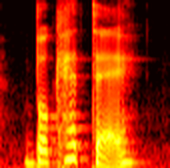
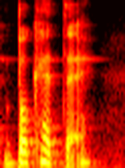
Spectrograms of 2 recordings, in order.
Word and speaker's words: Boquete: I don't know why this was the one of all the words in here, but Boquete, Panama is how you pronounce it. Boquete.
